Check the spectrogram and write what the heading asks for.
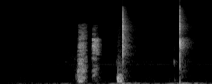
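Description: Four short, sharp clicks, the first two close together, starting a little under a second in.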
